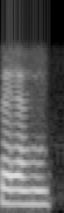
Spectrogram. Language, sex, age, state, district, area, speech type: Odia, female, 45-60, Odisha, Sundergarh, rural, conversation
